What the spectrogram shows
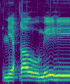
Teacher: واولین وہ واو جو ساکن ہو اور اس سے پہلے زبر ہو، واولین کو نرم آواز کے ساتھ جلدی پڑھیں گی۔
